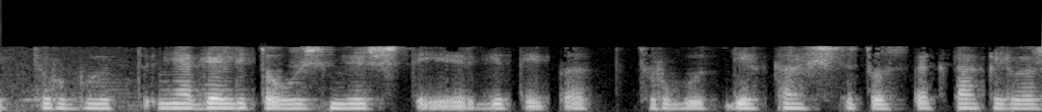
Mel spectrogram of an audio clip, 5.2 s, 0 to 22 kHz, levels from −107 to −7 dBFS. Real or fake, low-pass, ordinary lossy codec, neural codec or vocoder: real; 7.2 kHz; AAC, 16 kbps; none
